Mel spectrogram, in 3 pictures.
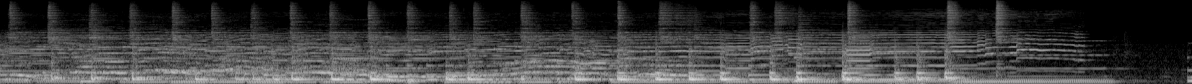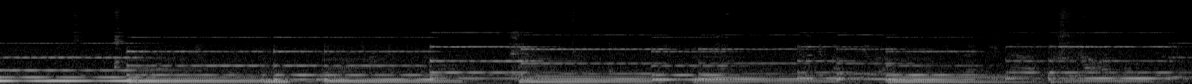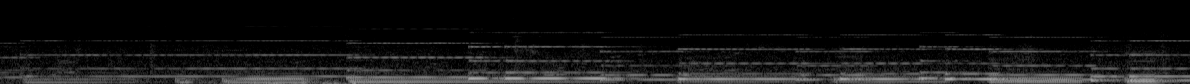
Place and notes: Qingshui District, Taichung - funeral ceremony
Traditional funeral ceremony in Taiwan, Zoom H4n + Soundman OKM II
